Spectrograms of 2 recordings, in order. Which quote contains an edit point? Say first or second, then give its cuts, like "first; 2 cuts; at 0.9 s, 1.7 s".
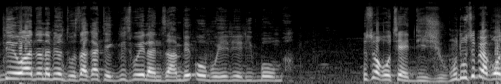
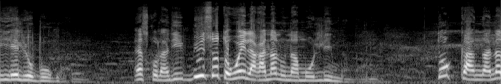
first; 1 cut; at 3.7 s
